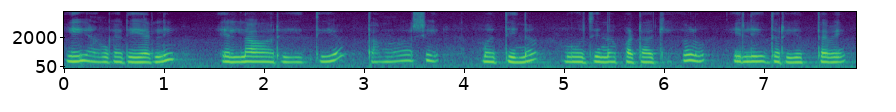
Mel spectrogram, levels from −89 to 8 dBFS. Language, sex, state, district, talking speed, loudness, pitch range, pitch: Kannada, female, Karnataka, Koppal, 75 wpm, -17 LUFS, 225-250 Hz, 235 Hz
